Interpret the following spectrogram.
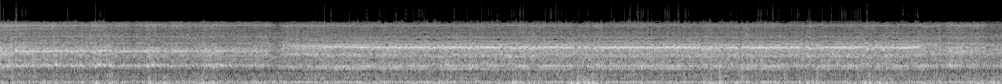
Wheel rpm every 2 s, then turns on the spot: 230, 220, 210, 210, 220.
none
